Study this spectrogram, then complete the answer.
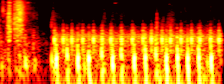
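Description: A rapid, evenly spaced string of automatic gunshots in PUBG, about twenty sharp cracks in a steady rhythm after a brief opening burst, moderately distant with a slight echo.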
